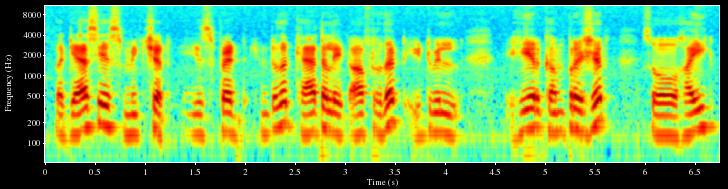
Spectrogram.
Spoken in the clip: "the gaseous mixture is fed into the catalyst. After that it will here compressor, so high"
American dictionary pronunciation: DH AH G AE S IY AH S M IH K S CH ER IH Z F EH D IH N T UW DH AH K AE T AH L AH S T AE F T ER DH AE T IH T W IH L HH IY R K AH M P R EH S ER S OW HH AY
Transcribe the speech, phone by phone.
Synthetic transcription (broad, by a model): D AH G AE S IY AH S M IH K CH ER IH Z F EH D IH N T UW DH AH K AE T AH L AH T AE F T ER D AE T IH T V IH L HH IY R K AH M P R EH SH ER S OW HH AY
